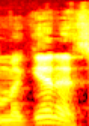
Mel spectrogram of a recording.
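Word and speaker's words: Maginnes: he's a commentator but his last name isn't spelled like a normal mcginness it's m a i n nees and he was playing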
